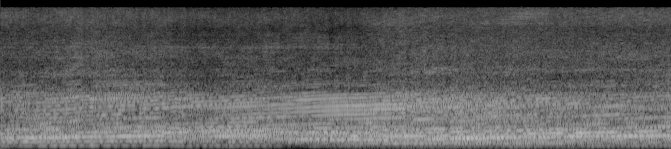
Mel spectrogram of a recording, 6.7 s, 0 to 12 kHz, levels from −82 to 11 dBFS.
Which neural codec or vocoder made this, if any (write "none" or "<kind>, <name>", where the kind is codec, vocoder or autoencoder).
none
